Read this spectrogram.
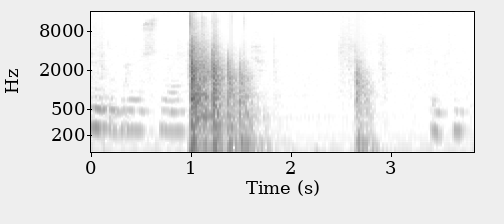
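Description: A wooden cupboard door bangs shut.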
